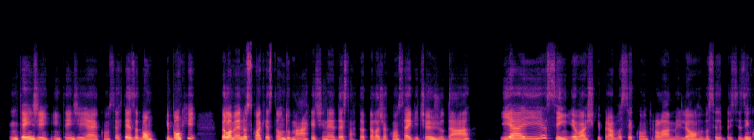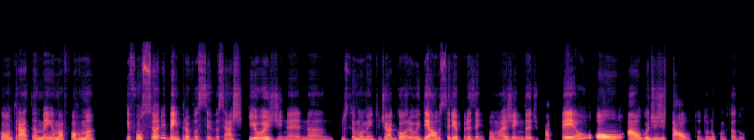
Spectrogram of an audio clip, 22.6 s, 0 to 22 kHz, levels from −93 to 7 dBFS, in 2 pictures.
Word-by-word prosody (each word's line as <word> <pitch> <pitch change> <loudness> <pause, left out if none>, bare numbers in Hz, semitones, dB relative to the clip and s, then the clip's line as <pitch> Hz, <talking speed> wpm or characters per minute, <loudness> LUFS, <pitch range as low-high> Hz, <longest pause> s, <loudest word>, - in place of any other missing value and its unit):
Entendi, 235 -1 +4
entendi. 220 0 -6
É, 215 -1 -2
com 210 +1 -13
certeza. 240 0 0
Bom 230 -4 +4 0.2
que 245 - -2
bom 240 +3 +7
que 320 +4 -5 0.3
pelo 245 -3 +8
menos 250 +4 +2
com - - -9
a - - +5
questão 245 -3 -4
do 220 0 0
marketing, 195 +2 -5
né, 180 -1 -4
da 175 - -6
startup, 175 0 -9
ela 180 0 -2
já 185 +1 -7
consegue 190 -1 -3
te 195 - -13
ajudar. 190 - -1 0.5
E 260 +2 0
aí 275 +4 +2
assim, 275 - -2
eu 195 +1 +1
acho 200 0 -2
que 225 - -12
pra 210 0 -3
você 255 +2 -7
controlar 200 -6 -6
melhor, 190 +6 -4
você 195 +2 -9
precisa 220 +1 -8
encontrar 235 -1 0
também 230 0 -2
uma 240 0 +1
forma 235 0 -1 0.5
que 270 - -5
funcione 290 +6 0
bem 210 - +4
pra 195 -1 -1
você. 185 -1 -9
Você 175 +5 -10
acha 205 0 -6
que 220 -2 +2
hoje, 180 -6 +2
né, 170 +1 -9
na 175 0 -10 0.3
no 190 - -11
seu 195 0 -7
momento 195 0 -3
de 200 - -5
agora, 160 -7 -2
o 170 - -4
ideal 185 +2 +3
seria, 225 -4 -1
por 195 0 -15
exemplo, 175 -2 -8
uma 170 - -10
agenda 165 -2 -4
de 160 +1 -24
papel 165 - +2
ou 270 +1 +10
algo 230 -1 +3
digital? 205 -8 -3
Tudo 175 +1 -16
no 180 0 -10
computador. 175 -5 -16
205 Hz, 190 wpm, -21 LUFS, 180-235 Hz, 0.5 s, ou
